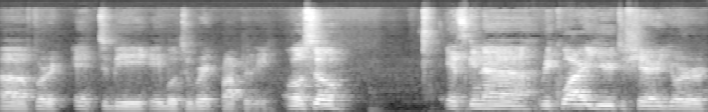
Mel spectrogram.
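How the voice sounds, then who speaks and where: Medium in pitch, this man's voice moves at a fairly slow pace with fairly even intonation. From outside the US. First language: not English. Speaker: nursing school applicant. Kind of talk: casual vlog talk.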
